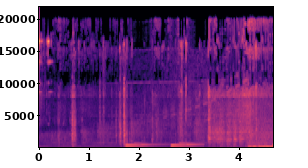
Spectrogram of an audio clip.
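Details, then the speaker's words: 2019 Ford F250 Super Duty, after battery charge, charging check and cleaning terminal corrosion: dash chimes, short crank, diesel fires at once into strong steady rumble; normal start, no-start fixed. "Fires up like a champ. Awesome."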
